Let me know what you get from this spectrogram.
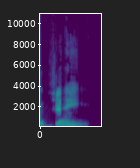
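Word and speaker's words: Achane: A-Chain.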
